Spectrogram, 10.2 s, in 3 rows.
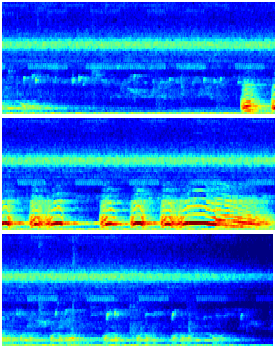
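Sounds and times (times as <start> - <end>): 
barred owl hooting: 3.0 - 6.9.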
